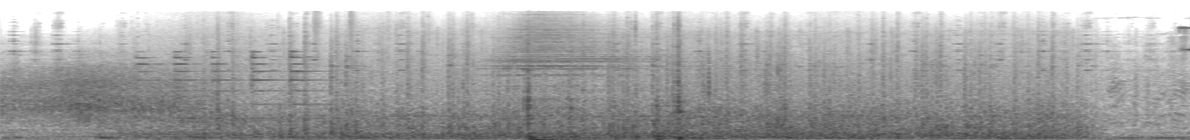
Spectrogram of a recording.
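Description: A train rumbles past overhead.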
